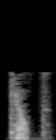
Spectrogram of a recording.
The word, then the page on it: Celt: kelt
